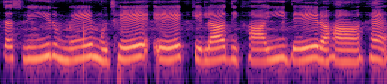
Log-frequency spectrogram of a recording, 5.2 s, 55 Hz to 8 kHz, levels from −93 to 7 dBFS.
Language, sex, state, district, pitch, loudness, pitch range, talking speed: Hindi, female, Madhya Pradesh, Katni, 240 Hz, -16 LUFS, 225-255 Hz, 105 wpm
